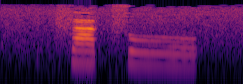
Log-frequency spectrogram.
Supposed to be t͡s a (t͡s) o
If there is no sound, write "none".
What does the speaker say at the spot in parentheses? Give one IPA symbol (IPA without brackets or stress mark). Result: t͡s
